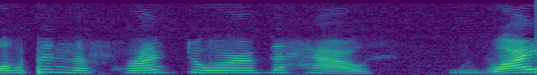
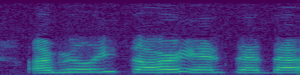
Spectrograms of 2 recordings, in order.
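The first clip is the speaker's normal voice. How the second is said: acted sobbing, tearful, shaky crying; 3 semitones higher, 4 dB quieter than usual. Speaker recounts going to him after he left, retelling own crying, shaking. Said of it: "I was shaking and I was crying my eyes out going".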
